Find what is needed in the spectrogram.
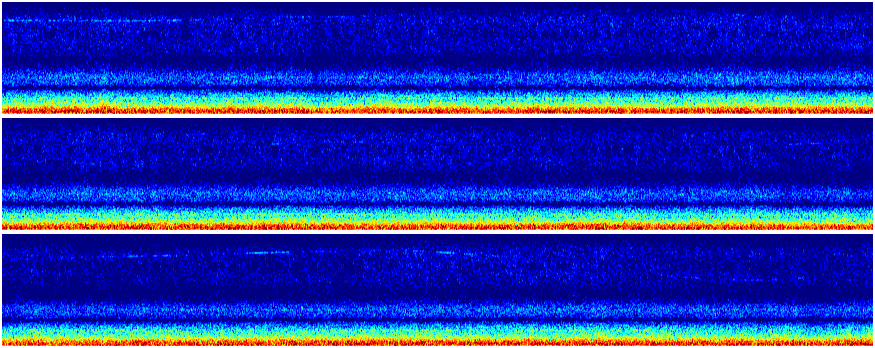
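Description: A car cruising steadily at highway speed, with an unbroken rush of tyre and road noise and a low engine hum underneath.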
